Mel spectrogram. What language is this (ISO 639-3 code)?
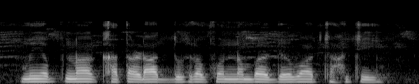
mag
